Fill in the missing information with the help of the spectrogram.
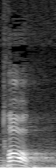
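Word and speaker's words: talk: আউট বলা হয় হ্যাঁ টক উচ্চারণ আমরা টক বলি টক টক কিন্তু এ ইংরেজিতে এর উচ্চারণটা ওয়ের মতন একটা হ্যাঁ আমরা আমরা তখন যদি শুদ্ধ উচ্চারণের দিকে যাই হ্যাঁ আমাদের স্টুডেন্ট তারা নিশ্চয় জানেন আমি শুদ্ধ উচ্চারণের দিকে একটু নজর দেওয়ার চেষ্টা করি সেজন্য বলছি এখানে উচ্চারণটা ঠক আমরা ঠক ঠক করে না সেরকম ঠক ঠেক ঠক নয় টক নয় ঠক স্পিক আউট কথা বলা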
